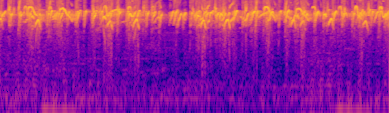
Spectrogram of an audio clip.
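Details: Lure call of a noisy brown-throated sunbird meant to attract birds, heard as dense, squeaky, high twitters and slurred chirps tumbling over each other for five seconds.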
